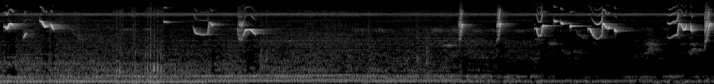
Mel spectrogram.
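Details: Kowul in the wild giving sparse, very high, sharp downslurred notes in short bursts, with a quiet gap mid-phrase and then a quicker cluster of high chirps near the end over soft background rumble.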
